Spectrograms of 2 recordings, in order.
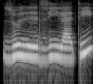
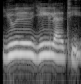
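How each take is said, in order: First: The word is said with z sounds. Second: The first z is replaced by a y sound. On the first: The speaker calls it right. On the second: The speaker calls it wrong.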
